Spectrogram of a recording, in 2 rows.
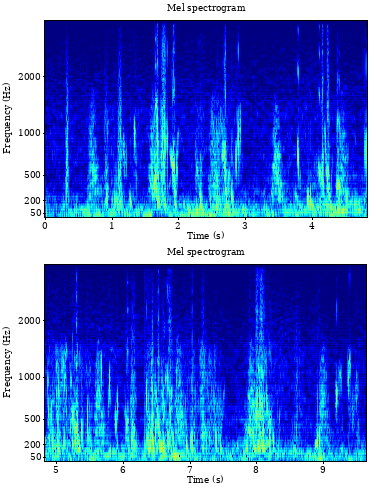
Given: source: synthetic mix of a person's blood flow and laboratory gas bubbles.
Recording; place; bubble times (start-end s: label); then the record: Doppler ultrasound of blood flow; subclavian vein
0.89-1.40 s: bubbles
1.55-2.01 s: bubbles
2.24-2.39 s: bubbles
2.44-2.96 s: bubbles
3.77-4.31 s: bubbles
4.35-4.46 s: bubbles
4.49-4.55 s: bubbles
4.75-5.53 s: bubbles
5.62-5.71 s: bubbles
5.76-5.83 s: bubbles
5.85-5.96 s: bubbles
6.01-6.22 s: bubbles
6.31-6.78 s: bubbles
6.89-7.51 s: bubbles
7.81-8.38 s: bubbles
8.86-8.99 s: bubbles
9.17-9.30 s: bubbles
9.35-9.54 s: bubbles
From the record:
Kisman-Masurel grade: 232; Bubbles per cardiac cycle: several, 3 to 8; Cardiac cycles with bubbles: 50 to 99%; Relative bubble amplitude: moderate (0.250 to 0.450); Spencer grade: 3 (all of the cardiac periods contain showers or single bubble signals, but not dominating or overriding the cardiac motion signals); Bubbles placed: anywhere in the cardiac cycle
